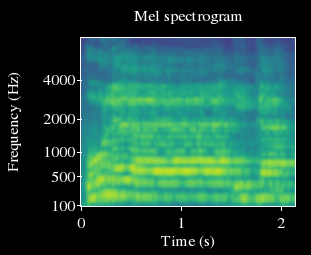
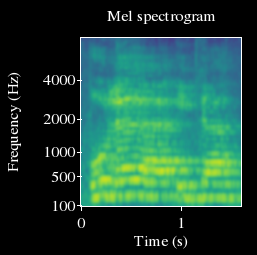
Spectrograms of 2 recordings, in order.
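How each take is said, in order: First: The long vowel is held for three beats. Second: The long vowel is held for two beats.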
